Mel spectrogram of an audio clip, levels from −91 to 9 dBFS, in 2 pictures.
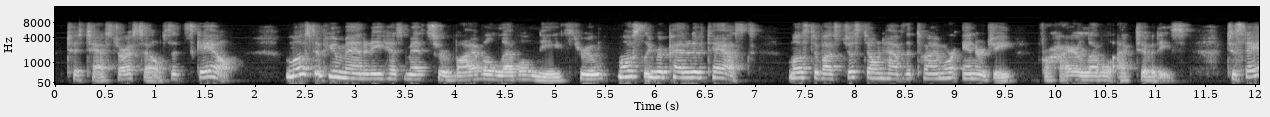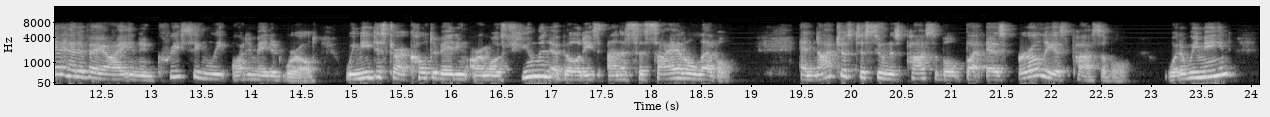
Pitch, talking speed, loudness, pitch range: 215 Hz, 175 wpm, -13 LUFS, 170-285 Hz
